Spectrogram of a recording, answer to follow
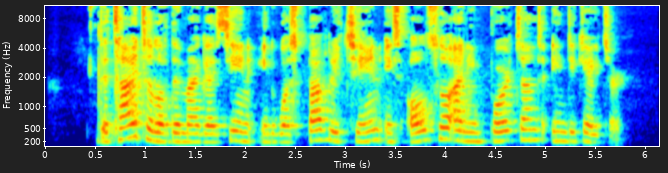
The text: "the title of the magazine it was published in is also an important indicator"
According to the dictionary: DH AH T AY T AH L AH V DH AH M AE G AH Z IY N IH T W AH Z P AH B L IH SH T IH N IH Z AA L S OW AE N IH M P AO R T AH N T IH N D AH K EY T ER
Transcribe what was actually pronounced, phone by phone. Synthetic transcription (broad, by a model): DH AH T AY T AH L AH V DH AH M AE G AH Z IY N IH T W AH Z P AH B L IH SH IH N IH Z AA L S OW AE N IH M P AO R T AH N T IH N D AH K EY T ER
